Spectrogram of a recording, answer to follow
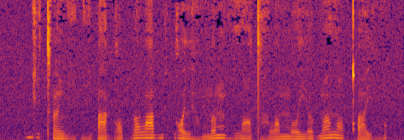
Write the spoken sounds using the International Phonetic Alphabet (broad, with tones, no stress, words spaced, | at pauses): ɡi̤˥ tʼœ̃˨ʎi̤˩ʔi̤˨ʔa˨ ɡɔ˨ bɵ˦lˠa˦ bi̤˥ ɡɔ˨lʲɔ̤˩ mə˦ mɔ̤˨ ðˤa˨tˤi̤˩lˠə˨ mo˨ jɵ˨bẽ˦ðˤœ̃˨ qʼœ˩jɔ̤˥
